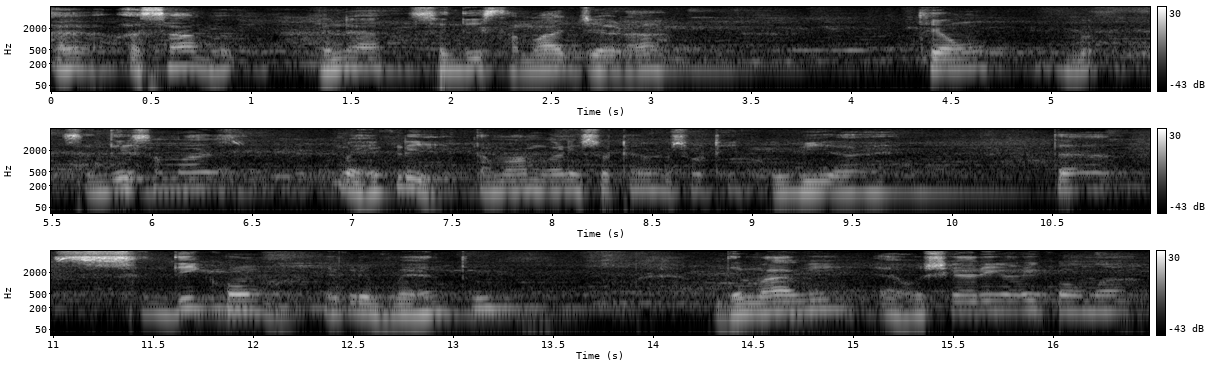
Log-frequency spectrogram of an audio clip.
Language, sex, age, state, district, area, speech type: Sindhi, male, 60+, Gujarat, Junagadh, rural, spontaneous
